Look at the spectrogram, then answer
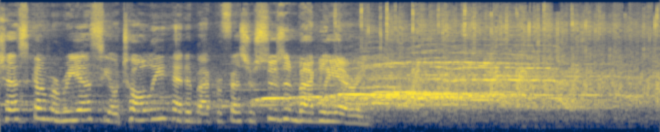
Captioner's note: cheers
